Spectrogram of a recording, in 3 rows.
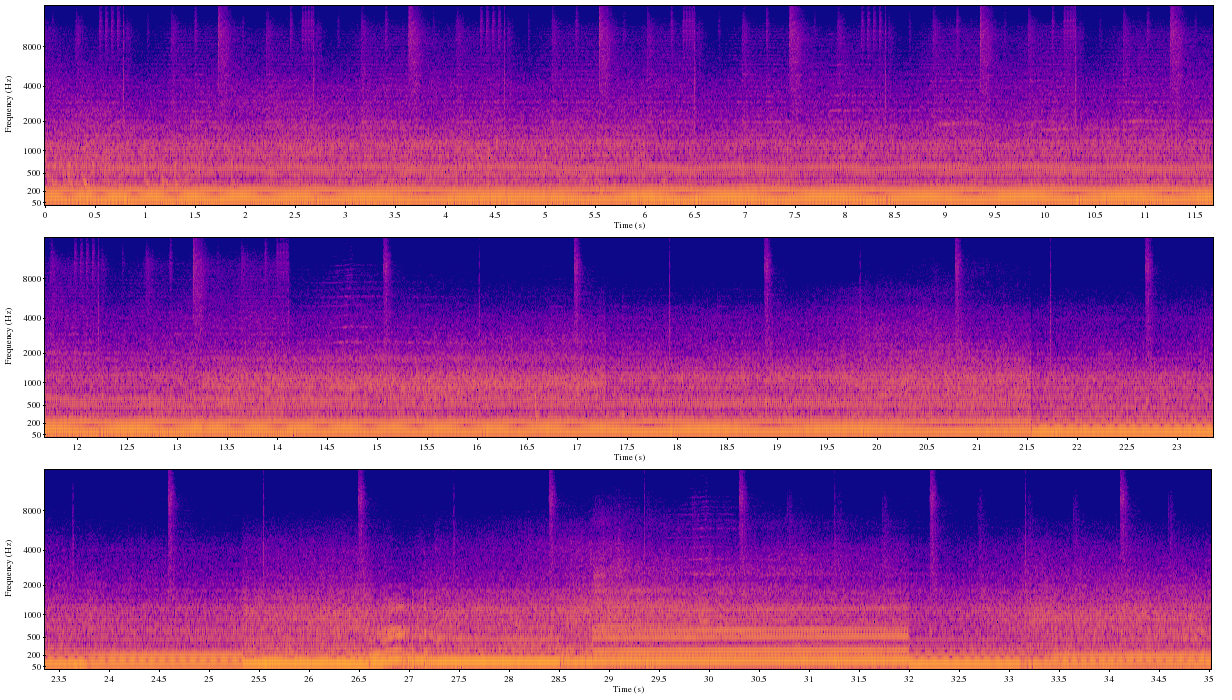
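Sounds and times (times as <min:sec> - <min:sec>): rising sweep: 0:00.0 - 0:23.7
car engine and road noise: 0:00.0 - 0:35.0
music with steady pulse: 0:00.0 - 0:35.0.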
